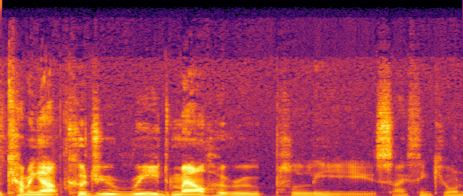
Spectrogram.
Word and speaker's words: Malheureux: I mean, it's the kind of name where, frankly, keeping a sharpness of its pronunciation, it's just Malheureux.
